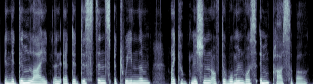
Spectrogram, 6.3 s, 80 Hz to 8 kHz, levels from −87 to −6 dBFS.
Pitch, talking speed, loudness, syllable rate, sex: 185 Hz, 155 wpm, -16 LUFS, 4.7 syllables/s, female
